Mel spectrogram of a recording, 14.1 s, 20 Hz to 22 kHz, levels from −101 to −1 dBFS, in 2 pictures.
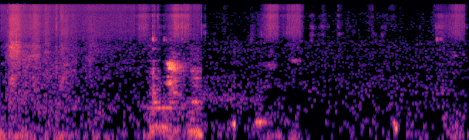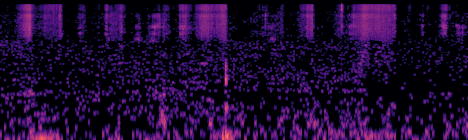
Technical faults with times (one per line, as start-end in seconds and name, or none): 0.00-14.05 overdone noise removal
